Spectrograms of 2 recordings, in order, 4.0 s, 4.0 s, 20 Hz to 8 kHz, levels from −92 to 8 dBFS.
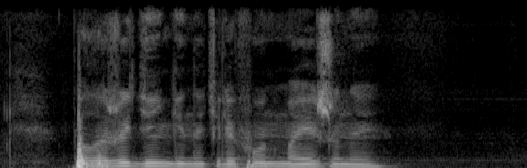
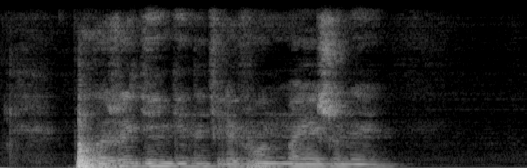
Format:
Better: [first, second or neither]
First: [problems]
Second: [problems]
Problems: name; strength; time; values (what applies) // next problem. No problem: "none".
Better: first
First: none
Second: room echo; dies away in 0.3 s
